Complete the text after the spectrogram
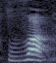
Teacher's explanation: और वा का उच्चारण स्थान दंतोष्ठ है, क्योंकि जब हम इसका उच्चारण करते हैं तो वा जब हम बोलते हैं तो हमारे जो होंठ है नीचे से ऊपर की तरफ जाता है और दांत से लग करके तब इसका उच्चारण होता है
